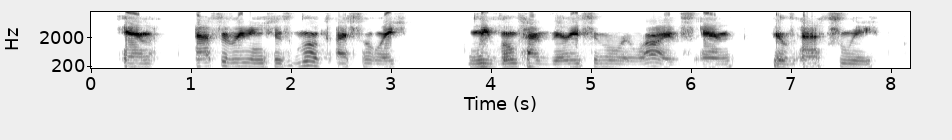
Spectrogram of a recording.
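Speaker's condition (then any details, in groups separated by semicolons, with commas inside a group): Spinal muscular atrophy; wheelchair user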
